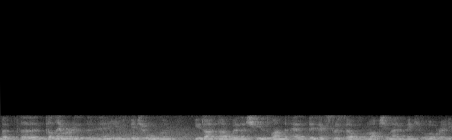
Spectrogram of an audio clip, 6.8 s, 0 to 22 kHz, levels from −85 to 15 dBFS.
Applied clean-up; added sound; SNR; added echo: none; Ocean; 16 dB; reverberation time 0.9 s.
